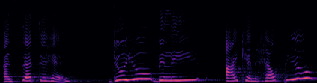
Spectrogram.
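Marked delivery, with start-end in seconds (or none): 1.9-5.2 raised, measured voice from above; voice from heaven. Retold or imitated. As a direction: call down a solemn question, word by word. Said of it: "a voice came from heaven".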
